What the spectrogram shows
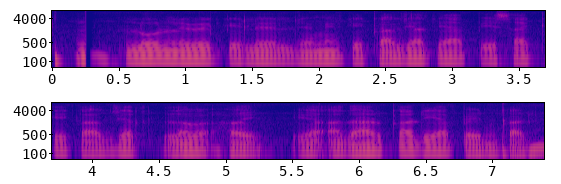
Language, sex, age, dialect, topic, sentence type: Magahi, male, 36-40, Western, banking, question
